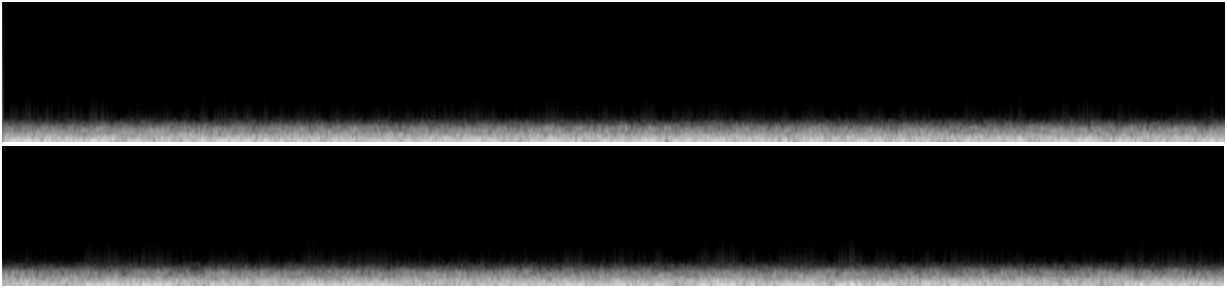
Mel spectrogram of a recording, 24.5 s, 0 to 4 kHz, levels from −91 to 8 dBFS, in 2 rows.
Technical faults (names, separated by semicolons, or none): none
